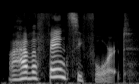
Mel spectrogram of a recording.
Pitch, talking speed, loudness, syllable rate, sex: 275 Hz, 260 wpm, -18 LUFS, 5.8 syllables/s, female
